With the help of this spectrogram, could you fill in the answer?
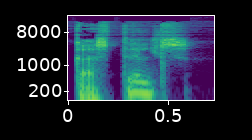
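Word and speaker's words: Casteels: Castels se pronuncia así, el portero que que que le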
